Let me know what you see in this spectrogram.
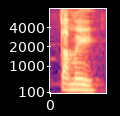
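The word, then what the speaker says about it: தமிழ்: While pronouncing it, the tip of your tongue should touch the back roof of your mouth.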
